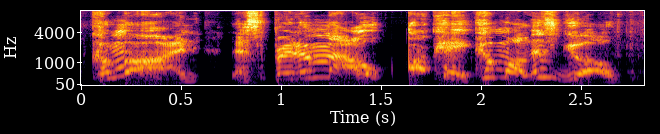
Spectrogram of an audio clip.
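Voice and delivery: usual speaking voice

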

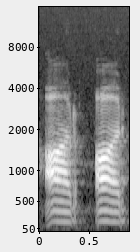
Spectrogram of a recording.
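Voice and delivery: आर said as a short "aar" with no "hour" glide; correct pronunciation. Shown as a demonstration. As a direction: say आर as one clipped syllable, aar. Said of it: "सही जो pronounce होता है".

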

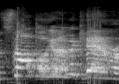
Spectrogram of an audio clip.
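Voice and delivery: loud. Real, not acted. Loud scolding friend.

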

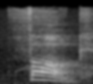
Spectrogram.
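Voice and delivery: high, loud one-word comeback; retort. Acted. Paperboy corrects Bennett, firm and loud. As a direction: correct him firmly. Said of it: "the boy retorted".

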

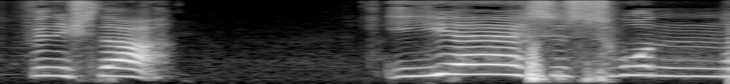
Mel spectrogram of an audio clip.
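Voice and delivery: loud cheer as the shot goes in; excited shout. Real, not acted. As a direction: yell it, urging the striker. Cheering the striker on.

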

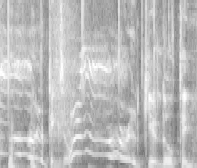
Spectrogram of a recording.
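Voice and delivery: ordinary delivery

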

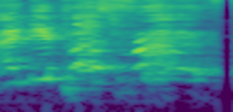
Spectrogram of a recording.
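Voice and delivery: giddy laughing yell; laughing shout. Real, not acted. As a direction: blurt it out laughing. Excited over creepy friend.

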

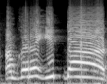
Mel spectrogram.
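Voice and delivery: loud, high, eager cry; excited shout. Real, not acted. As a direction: shout it out with glee. Excited grab at the cake.

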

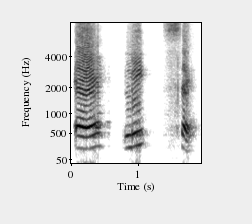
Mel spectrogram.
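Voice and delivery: slow, spaced letters "H E L C"; teacher spelling out "H E L C" slowly. Shown as a demonstration. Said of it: "Hélice".

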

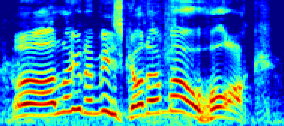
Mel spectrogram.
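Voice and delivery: high, loud burst of delight; delighted excitement. Real, not acted. Player spotting the wolf's mohawk, excited and delighted. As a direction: exclaim it like you've spotted something adorable.

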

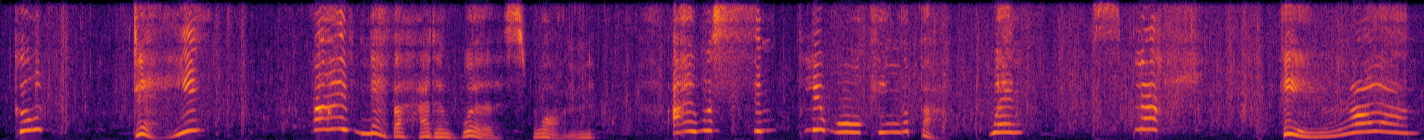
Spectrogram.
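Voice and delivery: high, squeaky, indignant little mouse. Acted. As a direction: complain like a tiny grumpy mouse. The grumpy mouse complains.

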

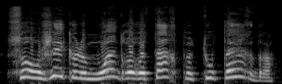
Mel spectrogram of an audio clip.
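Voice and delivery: high, loud lady's warning; urgent cry. A narrator's reading. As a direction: cry out urgently, pitched right up. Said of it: "s'écria Milady".

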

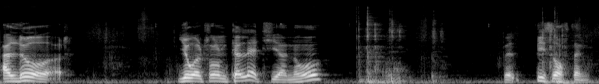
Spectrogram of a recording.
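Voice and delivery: wobbly mock Russian accent; drifting Russian accent. Inspector turning away a Kalechian, drifting Russian accent. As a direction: play the guard in an unsteady fake Russian accent. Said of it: "drifting into a different accent".

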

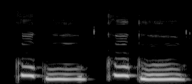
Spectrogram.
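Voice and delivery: high, hooting cuckoo imitation; cuckoo call. Maid in feathers on the roof faking a cuckoo call. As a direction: sing out like a cuckoo. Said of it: "andò in cima al tetto a cantare".

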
